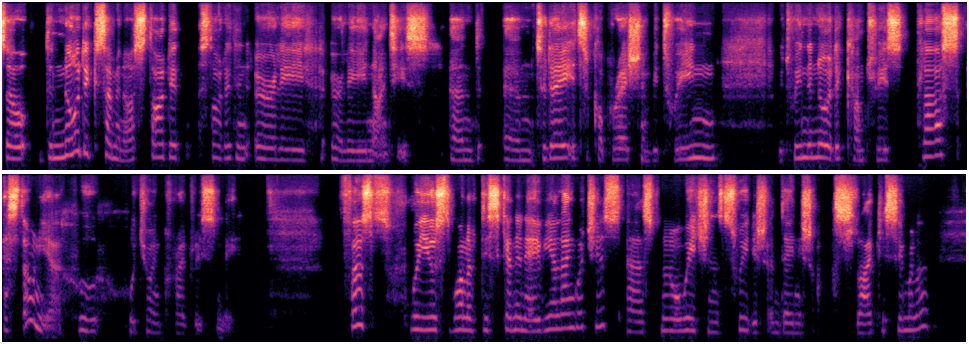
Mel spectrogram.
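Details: Stuttering in an adult woman who stutters and presents for the Swedish stuttering association; she says her stutter is quite obvious today.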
